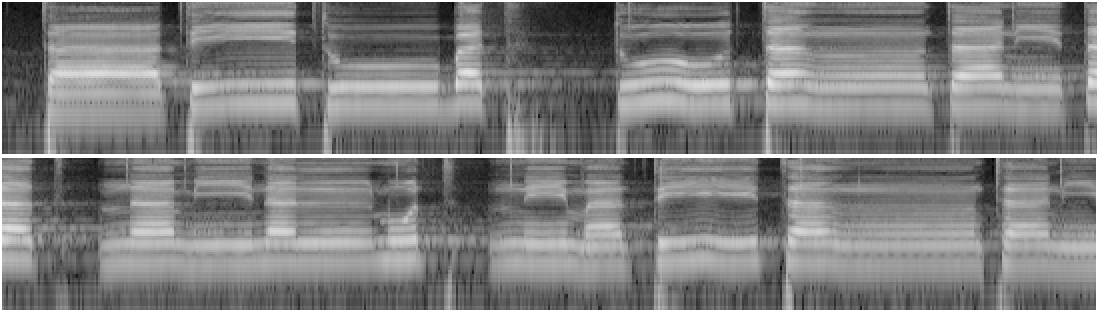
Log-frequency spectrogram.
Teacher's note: Ta ini hamas ya. Keluar nafas.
